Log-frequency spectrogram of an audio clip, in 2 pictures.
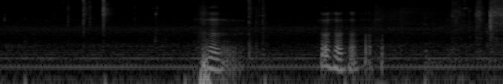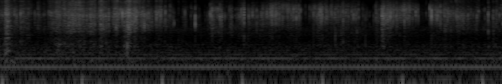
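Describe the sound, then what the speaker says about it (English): A plastic wrapper crinkles close up in quiet ASMR, with a couple of sharp rustles followed by a longer stretch of dense, continuous crackling. "Do you guys like plastic wrappers?"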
